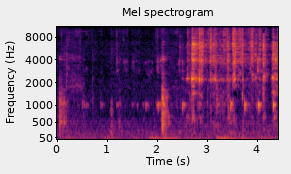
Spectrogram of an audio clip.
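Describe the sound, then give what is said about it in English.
Stirring a bourbon Manhattan cocktail, with quiet clicks at first, then many rapid, light metallic clinks and tinkles of a spoon against glass that grow busier in the second half. “So we're going to take that and we're just going to stir it.”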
